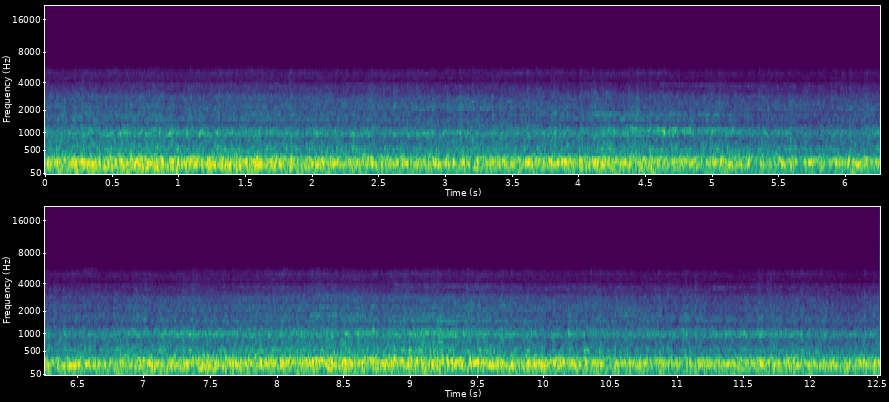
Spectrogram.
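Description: Freight train cars rolling past on steel wheels over the rails: a loud, steady rumble and rattle.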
